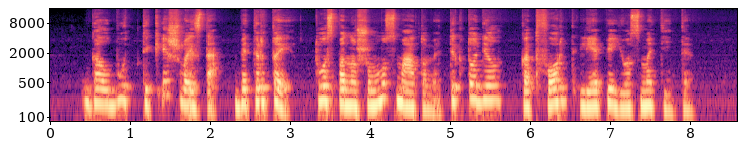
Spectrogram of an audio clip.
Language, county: Lithuanian, Marijampolė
